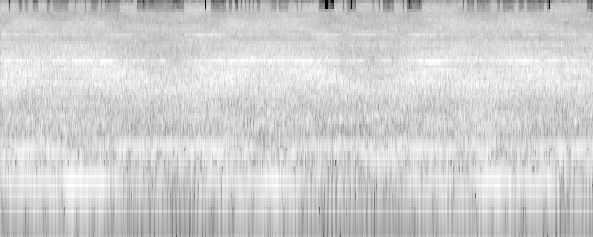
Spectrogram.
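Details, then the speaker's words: Old vacuum that spews dust: steady high squeal over the roar, holding pitch; owner suspected the brush roll going out, but after it sat it seemed okay; source unconfirmed. "squeaky squeaky squeaky squeaky squeaky I think the brush roll on this is starting to go out too"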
